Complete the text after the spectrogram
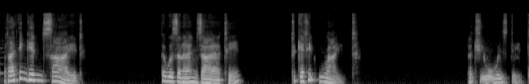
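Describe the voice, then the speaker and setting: A woman's voice: deep voice, big pitch swings, takes it slowly, long pauses, darkish tone, husky. A woman giving a reflective tribute in an interview.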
